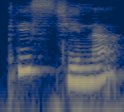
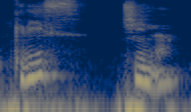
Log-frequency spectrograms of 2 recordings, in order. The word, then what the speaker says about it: Cristina: Also, S will have the sound of S before a consonant at the end of the syllable. So, Cristina.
